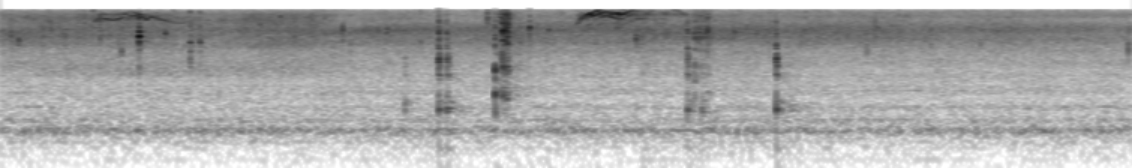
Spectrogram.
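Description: Vegetable pakoras in chickpea-flour batter deep-frying in a pan of hot oil, a steady sizzle, with four sharp clinks of metal spoons against a steel bowl around the middle.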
